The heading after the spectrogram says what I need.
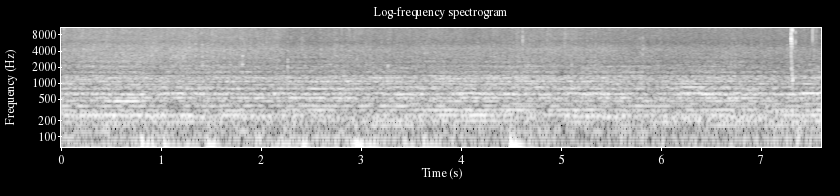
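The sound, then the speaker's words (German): Steady rain falling while the sun shines, a dense, even patter and hiss that carries on unbroken at a low level throughout, with no voices. “Es regnet und scheint die Sonne zugleich.”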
